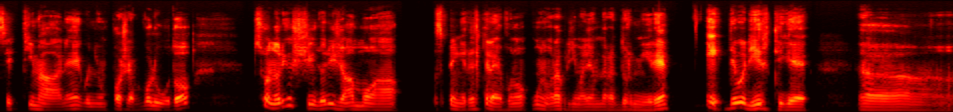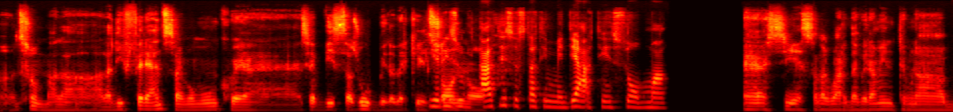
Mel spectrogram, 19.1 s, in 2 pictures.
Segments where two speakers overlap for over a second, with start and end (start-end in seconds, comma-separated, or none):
none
